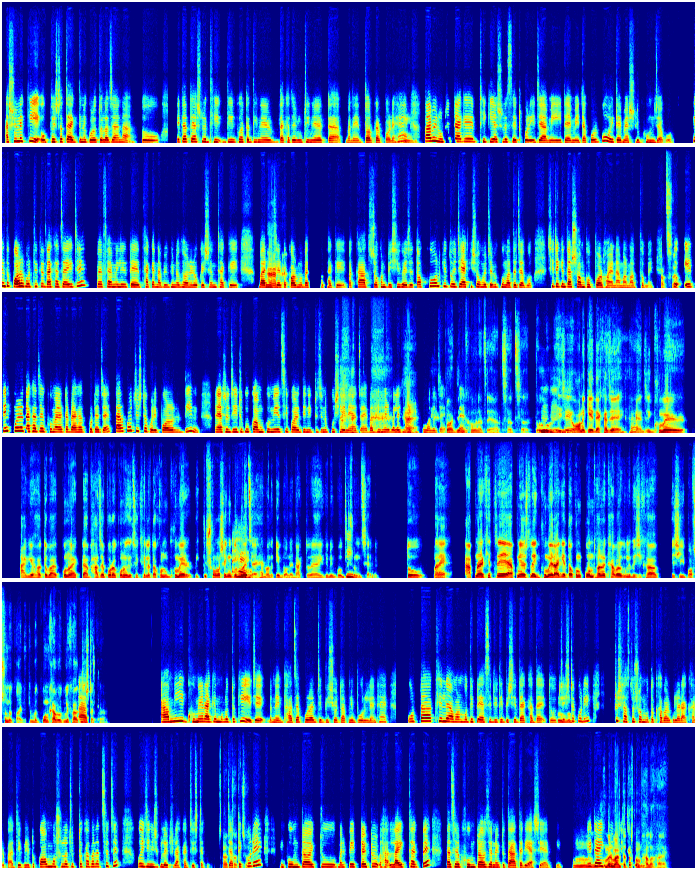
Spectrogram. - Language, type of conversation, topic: Bengali, podcast, ঘুমের ভালো অভ্যাস গড়তে তুমি কী করো?
- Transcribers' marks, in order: in English: "occasion"; "পরের" said as "পরর"; chuckle; other background noise; "আছে" said as "আচে"; "আচ্ছা, আচ্ছা" said as "আচ্চা, আচ্চা"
